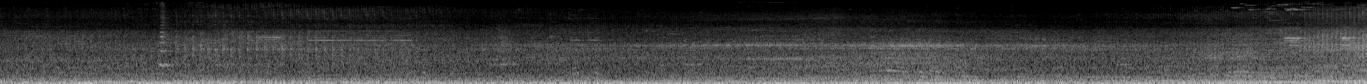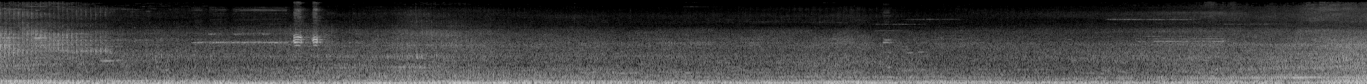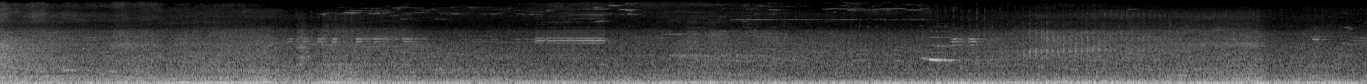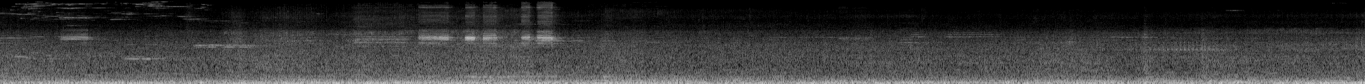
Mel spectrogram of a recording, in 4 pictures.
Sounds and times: road traffic 0.0 - 54.6

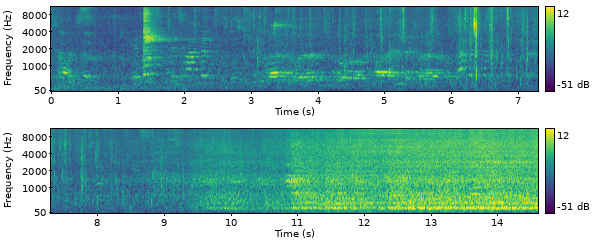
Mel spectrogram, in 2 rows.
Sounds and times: steps on stairs 2.7 - 9.4

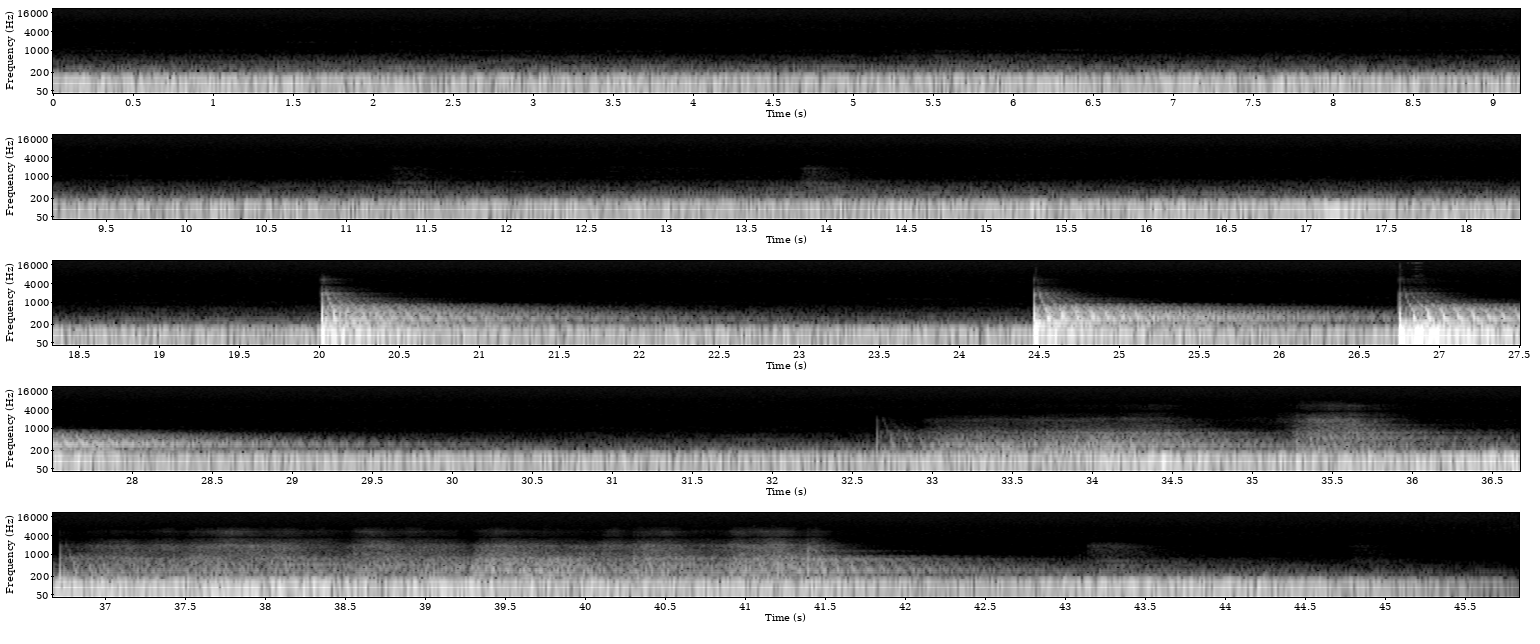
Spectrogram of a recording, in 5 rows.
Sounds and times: aluminium sheet wall when hit with fingers 20.0 - 22.2
aluminium sheet wall when hit with fingers 24.5 - 29.1
aluminium sheet wall when hit with fingers 36.7 - 42.4

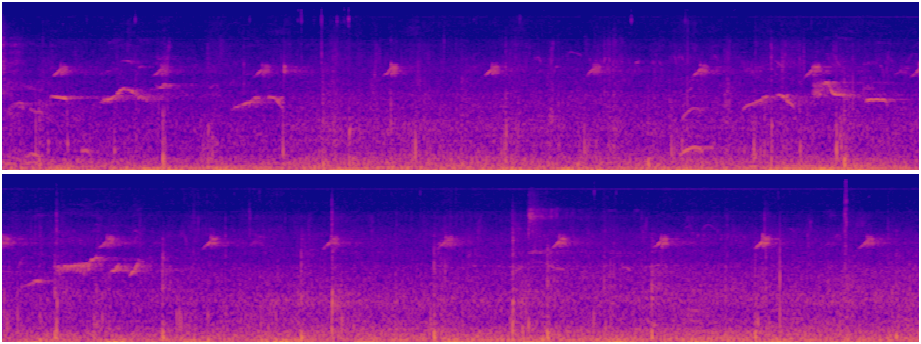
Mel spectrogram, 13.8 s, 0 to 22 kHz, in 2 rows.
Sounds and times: girl is jogging 0.0 - 13.7
practising at the basketball hoop 4.5 - 13.7

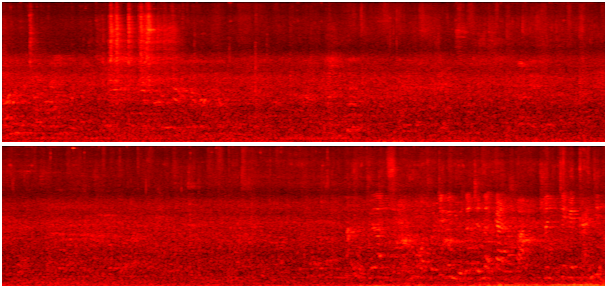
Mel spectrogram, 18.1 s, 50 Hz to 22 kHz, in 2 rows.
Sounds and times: Walking through the subway station 0.0 - 18.1

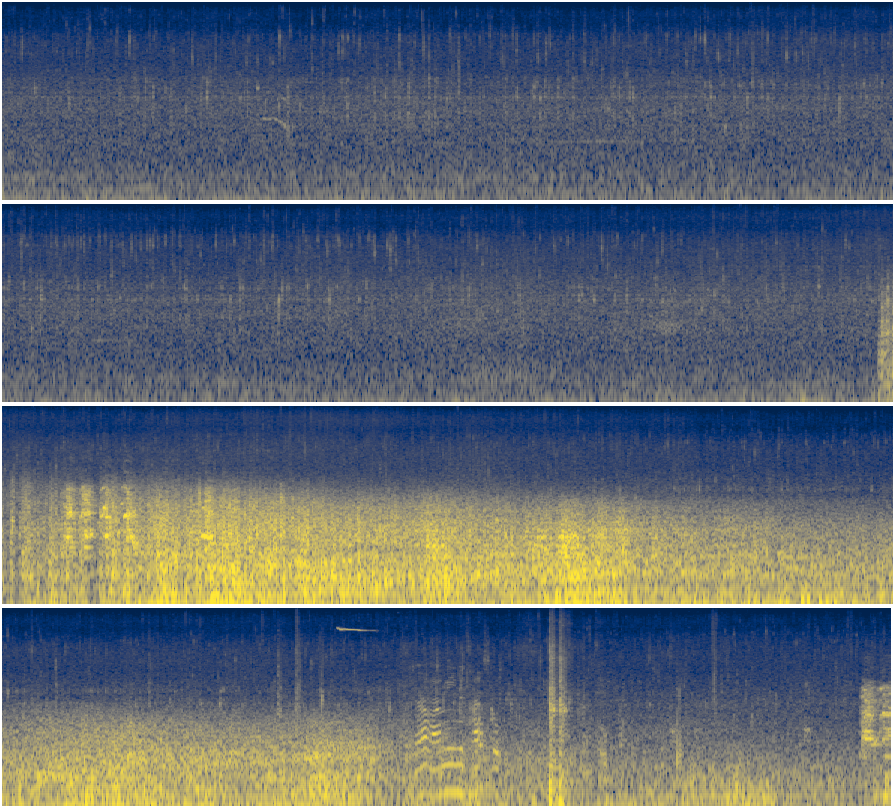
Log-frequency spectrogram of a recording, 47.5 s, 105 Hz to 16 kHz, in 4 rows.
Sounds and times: Thunder 23.6 - 45.7
dog 24.6 - 25.7
dog 26.4 - 26.7
dog 47.1 - 47.4

